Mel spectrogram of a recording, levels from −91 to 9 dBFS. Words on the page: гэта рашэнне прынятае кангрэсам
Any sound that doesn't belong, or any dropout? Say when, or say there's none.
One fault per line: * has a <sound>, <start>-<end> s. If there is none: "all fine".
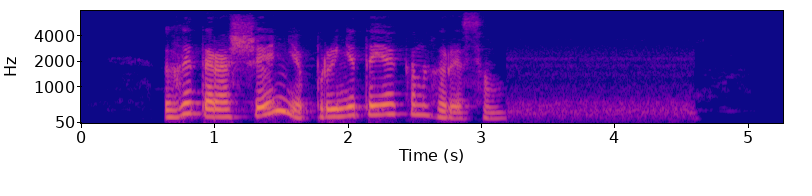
all fine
